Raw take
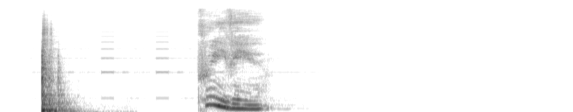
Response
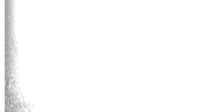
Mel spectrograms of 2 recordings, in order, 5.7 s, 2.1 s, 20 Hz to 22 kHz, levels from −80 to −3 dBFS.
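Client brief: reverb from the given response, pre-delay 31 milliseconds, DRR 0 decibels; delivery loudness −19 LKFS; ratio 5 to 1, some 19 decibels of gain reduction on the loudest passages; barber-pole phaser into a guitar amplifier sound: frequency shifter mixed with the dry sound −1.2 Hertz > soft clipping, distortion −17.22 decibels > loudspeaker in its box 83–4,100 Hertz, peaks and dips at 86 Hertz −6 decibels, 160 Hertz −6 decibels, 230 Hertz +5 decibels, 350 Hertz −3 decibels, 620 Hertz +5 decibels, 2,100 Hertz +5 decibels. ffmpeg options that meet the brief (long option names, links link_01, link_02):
-filter_complex "[0:a]acompressor=threshold=-40dB:ratio=5,asplit=2[link_01][link_02];[1:a]atrim=start_sample=2205,adelay=31[link_03];[link_02][link_03]afir=irnorm=-1:irlink=0,volume=-3dB[link_04];[link_01][link_04]amix=inputs=2:normalize=0,asplit=2[link_05][link_06];[link_06]afreqshift=-1.2[link_07];[link_05][link_07]amix=inputs=2:normalize=1,asoftclip=threshold=-34dB,highpass=83,equalizer=frequency=86:width_type=q:width=4:gain=-6,equalizer=frequency=160:width_type=q:width=4:gain=-6,equalizer=frequency=230:width_type=q:width=4:gain=5,equalizer=frequency=350:width_type=q:width=4:gain=-3,equalizer=frequency=620:width_type=q:width=4:gain=5,equalizer=frequency=2100:width_type=q:width=4:gain=5,lowpass=frequency=4100:width=0.5412,lowpass=frequency=4100:width=1.3066,volume=30dB"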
